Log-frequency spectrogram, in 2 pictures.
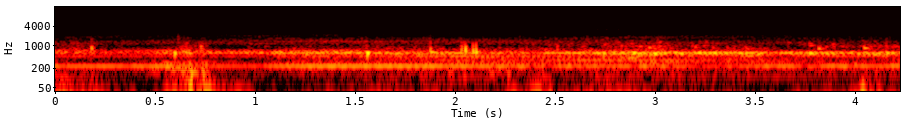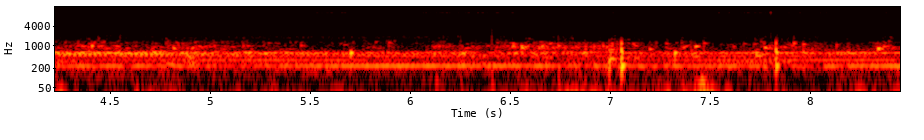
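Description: Underwater sound picked up by a GoPro under the lagoon surface: a steady low hum made of several held tones, with scattered sharp clicks, the clearest about seven seconds in.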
